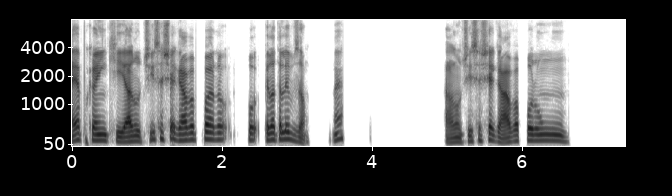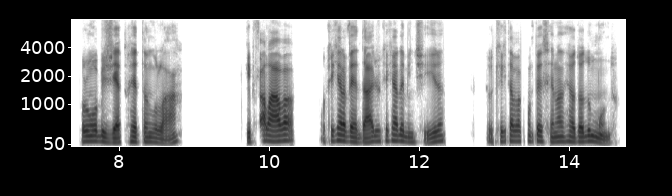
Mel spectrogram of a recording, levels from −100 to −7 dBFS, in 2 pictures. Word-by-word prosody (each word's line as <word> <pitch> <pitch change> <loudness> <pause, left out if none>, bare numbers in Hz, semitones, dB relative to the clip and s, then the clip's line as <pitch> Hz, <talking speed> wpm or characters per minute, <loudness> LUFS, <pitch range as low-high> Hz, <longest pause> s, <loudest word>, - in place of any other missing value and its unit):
época 145 +1 +3
em 140 -1 +4
que 115 -4 +1
a 115 +1 +9
notícia 140 +8 -1
chegava 150 0 +4
para 165 -2 +4
o - - -14 0.3
por 150 - 0
pela 155 +1 +4
televisão, 165 -9 +1 0.3
né. - - -2 1.4
A 95 +1 0
notícia 105 +6 -2
chegava 130 -3 +3
por 140 -1 +4
um 140 -4 0 0.9
por 120 - -1
um 125 - +1
objeto 100 -5 0
retangular, 105 -7 -3 0.9
que - - -4
falava 130 +2 +2 0.4
o - - -17
que 130 - -6
que 140 - -2
era 130 - +5
verdade, 110 0 0
o 125 - -8
que 135 - -7
que 140 - -6
era 130 -1 +1
mentira, 105 +3 -5 0.6
e - - -10
o - - -7
que - - -23
que - - -3
estava 125 0 -2
acontecendo 120 -2 -4
ao 115 - -2
redor 115 -1 -1
do 125 +2 -2
mundo. 90 -10 -3
125 Hz, 175 wpm, -26 LUFS, 110-140 Hz, 1.4 s, a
